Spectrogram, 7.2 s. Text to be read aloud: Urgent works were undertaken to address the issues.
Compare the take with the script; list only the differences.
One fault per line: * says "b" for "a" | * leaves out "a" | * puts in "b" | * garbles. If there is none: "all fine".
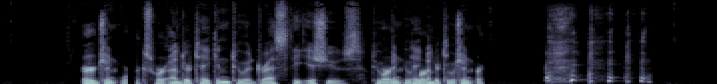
* garbles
